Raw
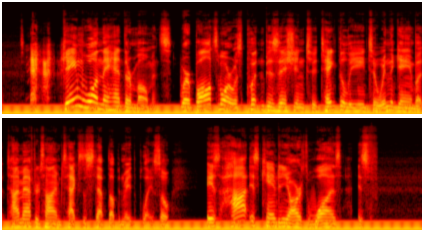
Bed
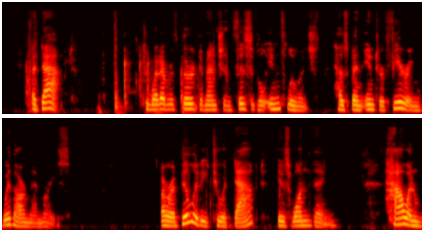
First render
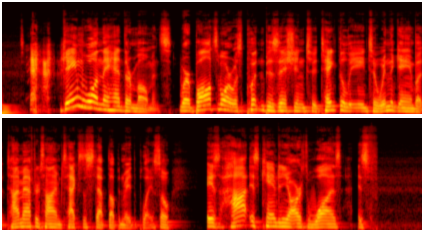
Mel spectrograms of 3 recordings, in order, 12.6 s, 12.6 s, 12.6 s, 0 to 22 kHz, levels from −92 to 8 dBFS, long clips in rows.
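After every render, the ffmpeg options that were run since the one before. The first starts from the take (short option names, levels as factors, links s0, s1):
-af "bandreject=f=60:t=h:w=4,bandreject=f=120:t=h:w=4,bandreject=f=180:t=h:w=4,bandreject=f=240:t=h:w=4,bandreject=f=300:t=h:w=4"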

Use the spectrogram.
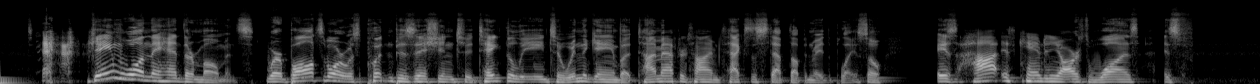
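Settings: -filter_complex "[0:a]asettb=1/sr,asplit=3[s0][s1][s2];[s0]atrim=end=6.644[s3];[s1]atrim=start=6.64:end=7.28,asetpts=PTS-STARTPTS,afade=t=in:d=0.004:c=qsin,afade=t=out:st=0.636:d=0.004:c=qsin,lowpass=2200[s4];[s2]atrim=start=7.276[s5];[s3][s4]acrossfade=d=0.004:c1=hsin:c2=qsin[s6];[s6][s5]acrossfade=d=0.004:c1=qsin:c2=hsin,asplit=3[s7][s8][s9];[s7]afade=t=out:st=9.57:d=0.02[s10];[s8]highpass=110,equalizer=f=160:t=q:w=4:g=7,equalizer=f=740:t=q:w=4:g=5,equalizer=f=2000:t=q:w=4:g=-4,lowpass=f=2900:w=0.5412,lowpass=f=2900:w=1.3066,afade=t=in:st=9.57:d=0.02,afade=t=out:st=10.74:d=0.02[s11];[s9]afade=t=in:st=10.74:d=0.02[s12];[s10][s11][s12]amix=inputs=3:normalize=0"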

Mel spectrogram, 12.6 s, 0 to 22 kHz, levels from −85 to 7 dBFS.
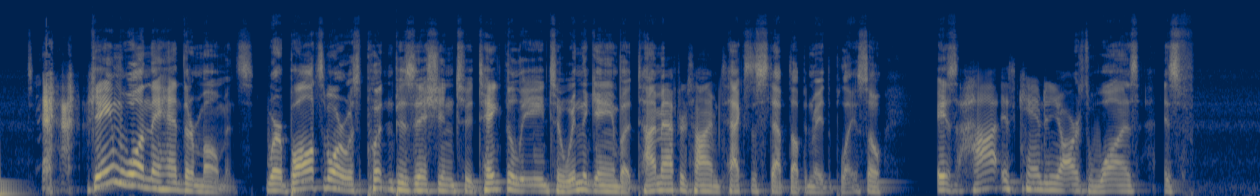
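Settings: -filter_complex "[0:a]asettb=1/sr,asplit=3[s0][s1][s2];[s0]atrim=end=9.444[s3];[s1]atrim=start=9.44:end=11.28,asetpts=PTS-STARTPTS,afade=t=in:d=0.004:c=qsin,afade=t=out:st=1.836:d=0.004:c=qsin,acompressor=threshold=0.0316:ratio=2:attack=3.2:release=140:knee=1:detection=peak[s4];[s2]atrim=start=11.276[s5];[s3][s4]acrossfade=d=0.004:c1=hsin:c2=qsin[s6];[s6][s5]acrossfade=d=0.004:c1=qsin:c2=hsin,asplit=2[s7][s8];[s7]atrim=end=2.62,asetpts=PTS-STARTPTS,afade=t=out:st=2.07:d=0.55:silence=0.16788[s9];[s8]atrim=start=2.62,asetpts=PTS-STARTPTS,afade=t=in:d=0.004:c=hsin:silence=0.16788[s10];[s9][s10]concat=n=2:v=0:a=1"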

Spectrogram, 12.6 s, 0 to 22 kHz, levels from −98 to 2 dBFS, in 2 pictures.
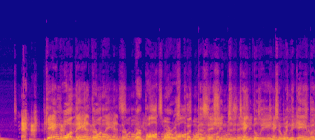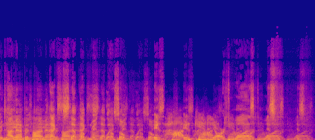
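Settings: -filter_complex "[0:a]asplit=2[s0][s1];[s1]adelay=13,volume=0.631[s2];[s0][s2]amix=inputs=2:normalize=0,asplit=2[s3][s4];[s4]adelay=588,lowpass=f=3200:p=1,volume=0.596,asplit=2[s5][s6];[s6]adelay=588,lowpass=f=3200:p=1,volume=0.34,asplit=2[s7][s8];[s8]adelay=588,lowpass=f=3200:p=1,volume=0.34,asplit=2[s9][s10];[s10]adelay=588,lowpass=f=3200:p=1,volume=0.34[s11];[s3][s5][s7][s9][s11]amix=inputs=5:normalize=0"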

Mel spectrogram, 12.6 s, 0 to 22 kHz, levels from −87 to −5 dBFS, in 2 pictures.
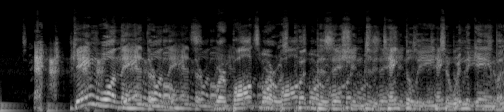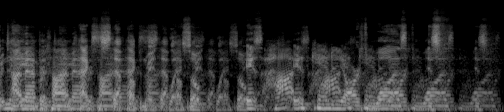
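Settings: -af "volume=0.282"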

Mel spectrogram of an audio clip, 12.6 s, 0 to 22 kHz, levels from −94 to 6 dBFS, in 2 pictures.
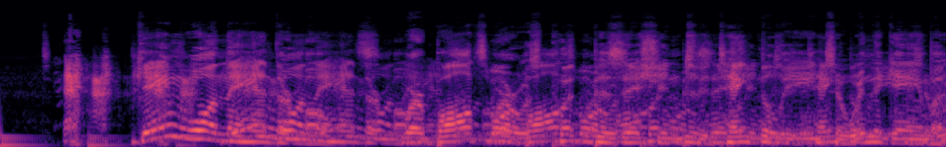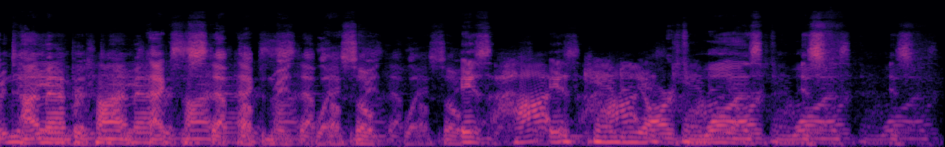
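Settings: -af anull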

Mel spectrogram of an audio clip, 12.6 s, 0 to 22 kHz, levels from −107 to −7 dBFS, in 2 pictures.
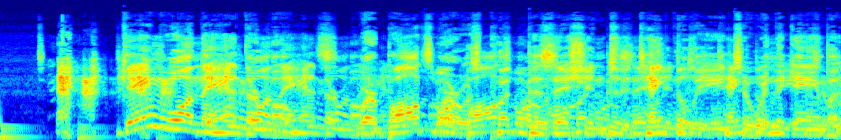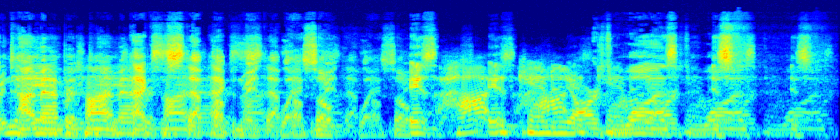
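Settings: -af "tiltshelf=f=1200:g=-8,bandreject=f=2900:w=18"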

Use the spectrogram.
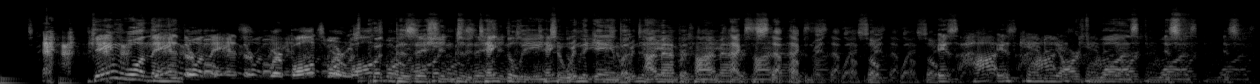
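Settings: -filter_complex "[0:a]asettb=1/sr,asplit=3[s0][s1][s2];[s0]atrim=end=1.834[s3];[s1]atrim=start=1.83:end=3.58,asetpts=PTS-STARTPTS,afade=t=in:d=0.004:c=qsin,afade=t=out:st=1.746:d=0.004:c=qsin,highpass=f=440:w=0.5412,highpass=f=440:w=1.3066,equalizer=f=450:t=q:w=4:g=10,equalizer=f=960:t=q:w=4:g=-6,equalizer=f=1400:t=q:w=4:g=6,equalizer=f=2000:t=q:w=4:g=4,equalizer=f=3100:t=q:w=4:g=6,equalizer=f=4500:t=q:w=4:g=-4,lowpass=f=4700:w=0.5412,lowpass=f=4700:w=1.3066[s4];[s2]atrim=start=3.576[s5];[s3][s4]acrossfade=d=0.004:c1=hsin:c2=qsin[s6];[s6][s5]acrossfade=d=0.004:c1=qsin:c2=hsin,asplit=3[s7][s8][s9];[s7]atrim=end=8.092[s10];[s8]atrim=start=8.088:end=8.702,asetpts=PTS-STARTPTS,volume=0.562[s11];[s9]atrim=start=8.698[s12];[s10][s11]acrossfade=d=0.004:c1=hsin:c2=hsin[s13];[s13][s12]acrossfade=d=0.004:c1=hsin:c2=hsin"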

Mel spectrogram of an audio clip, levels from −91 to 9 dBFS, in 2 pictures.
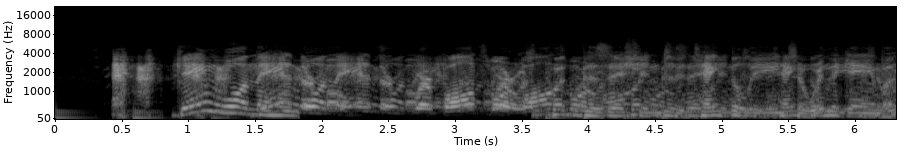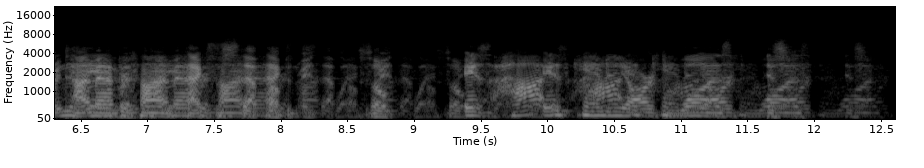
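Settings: -af "agate=range=0.398:threshold=0.00562:ratio=16:detection=peak,lowpass=f=2200:w=0.5412,lowpass=f=2200:w=1.3066"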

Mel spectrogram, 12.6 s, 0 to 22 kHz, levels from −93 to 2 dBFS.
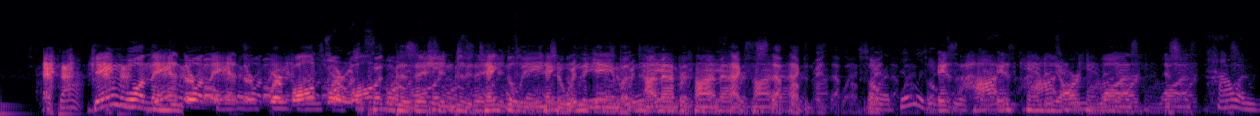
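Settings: -filter_complex "[1:a]volume=0.0668[s0];[0:a][s0]amix=inputs=2:normalize=0"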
